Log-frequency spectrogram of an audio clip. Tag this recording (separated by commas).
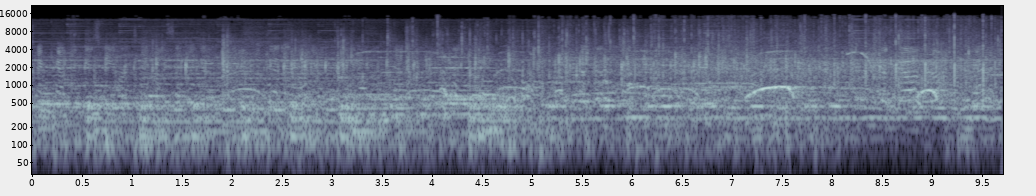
Speech, Music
